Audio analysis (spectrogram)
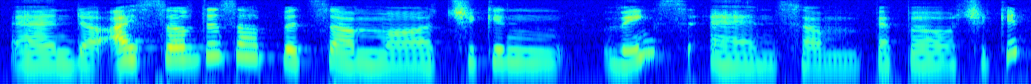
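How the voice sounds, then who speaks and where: A woman, Tamil, talks through a recipe step by step in an easygoing, chatty way. Her pitch sits in an ordinary middle range. She pauses often with little fillers as she cooks. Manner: relaxed, chatty, many fillers. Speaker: cooking channel host. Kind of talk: home cooking tutorial voice-over. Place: home kitchen.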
